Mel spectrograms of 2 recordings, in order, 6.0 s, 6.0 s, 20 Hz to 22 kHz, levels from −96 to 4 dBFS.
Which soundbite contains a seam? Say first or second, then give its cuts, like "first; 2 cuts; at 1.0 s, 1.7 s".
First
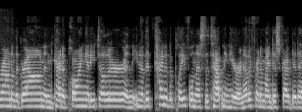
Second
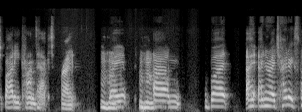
first; 1 cut; at 3.0 s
